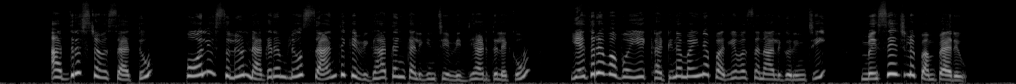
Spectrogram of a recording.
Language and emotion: Telugu, happy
